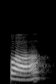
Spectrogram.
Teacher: I'm making an extra effort to have no aspiration on ba.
